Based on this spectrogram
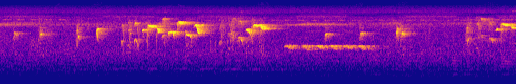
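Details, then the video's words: Sunbird singing in its natural habitat: long run of fast, high, sparkling chirps and twitters, with a steady thin whistle from another bird briefly overlapping midway. "Sunbird Singing Sounds"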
